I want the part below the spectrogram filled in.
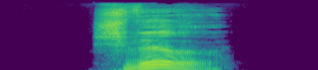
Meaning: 1. singular imperative of schwirren 2. first-person singular present of schwirren
- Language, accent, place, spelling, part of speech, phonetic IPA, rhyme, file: German, Germany, Berlin, schwirr, verb, [ʃvɪʁ], -ɪʁ, De-schwirr.ogg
